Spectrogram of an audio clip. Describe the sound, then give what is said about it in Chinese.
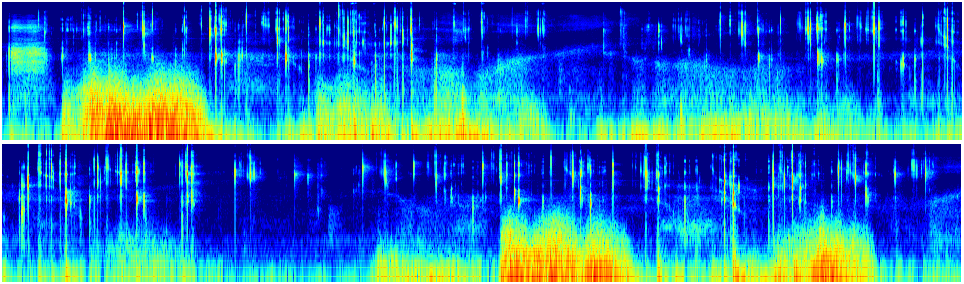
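Chewing while eating food: many irregular, fairly quiet crunching bites and wet mouth sounds, with bursts of heavier chomping and short pauses, and no talk. “还是我替你吃吧。”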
